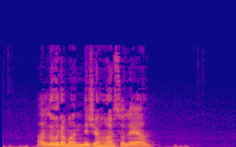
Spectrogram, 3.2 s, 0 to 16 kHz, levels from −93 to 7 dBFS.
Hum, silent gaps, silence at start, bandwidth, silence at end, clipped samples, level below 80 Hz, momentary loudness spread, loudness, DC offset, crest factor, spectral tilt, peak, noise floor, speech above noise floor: none; none; 0.5 s; 11.5 kHz; 1.1 s; under 0.1%; -44 dBFS; 8 LU; -18 LUFS; under 0.1%; 16 dB; -7 dB/octave; -2 dBFS; -66 dBFS; 49 dB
